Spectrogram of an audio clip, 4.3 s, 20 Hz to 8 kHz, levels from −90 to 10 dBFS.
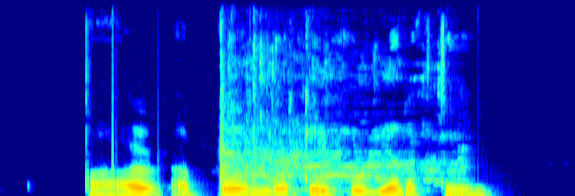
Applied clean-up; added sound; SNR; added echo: classical method log-MMSE.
